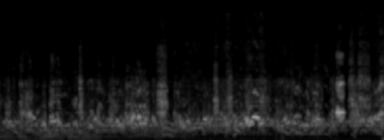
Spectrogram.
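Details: Budgerigars chatter in an aviary, dense high scratchy warbling and chirping from many birds, with a brief lower tonal note near the start and a few sharp clicks.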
